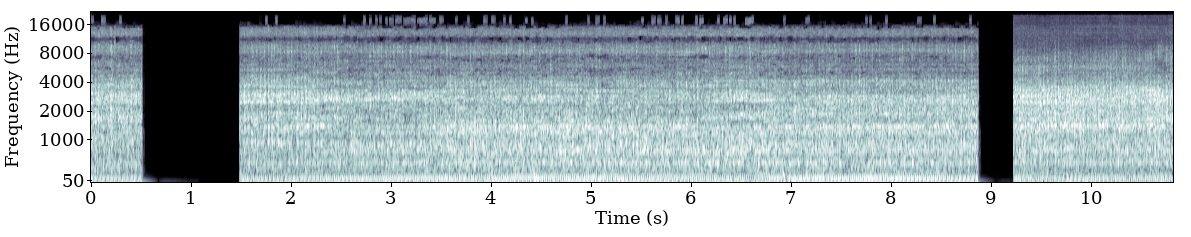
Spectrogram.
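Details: Mini R53 petrol engine at idle after replacing timing chain tensioner, guides and PCV valve: busy metallic rattle over a steady low hum; source still unknown, engine rattle at idle.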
